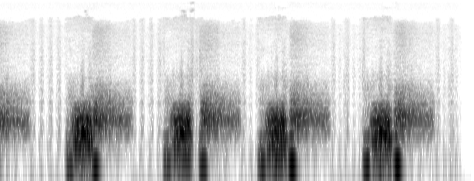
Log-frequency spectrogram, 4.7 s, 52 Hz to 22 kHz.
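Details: Combined aortic stenosis and regurgitation: heartbeat near 57 a minute with a harsh systolic murmur after the first sound and a blowing diastolic murmur after the second.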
